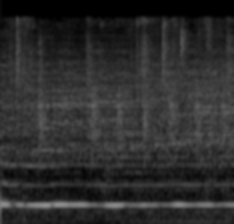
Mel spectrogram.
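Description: A woman's voice holding one sung note at a steady pitch, sliding down into it just before it settles.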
